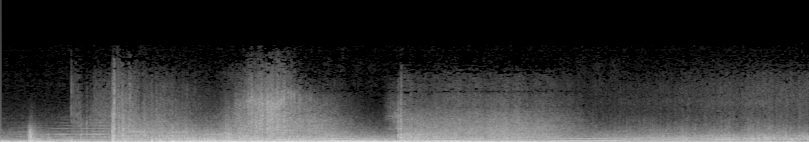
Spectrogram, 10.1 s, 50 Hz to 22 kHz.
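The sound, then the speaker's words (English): A loud, steady rocket engine roar of a launch carrying the first crew to Mars rumbles without a break for about ten seconds, thick with deep low rumble and crackle, with a few sharp bursts near the start and a faint whine running through it. “10, 9, ignition sequence start. 6, 5, 4, 3, 2, 1, 0, all engine running.”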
